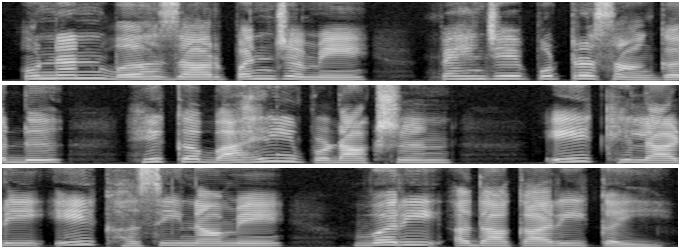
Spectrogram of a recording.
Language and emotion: Sindhi, neutral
